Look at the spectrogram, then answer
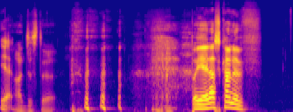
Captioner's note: laughs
